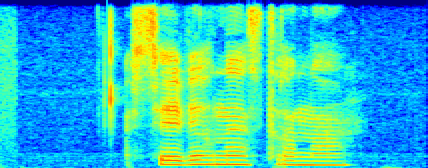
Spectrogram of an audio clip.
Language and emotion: Russian, neutral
